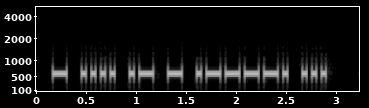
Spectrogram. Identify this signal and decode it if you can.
Morse code, heard as a keyed tone, about 25 wpm, 600 Hz. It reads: THAT'S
